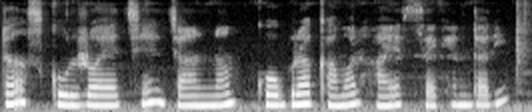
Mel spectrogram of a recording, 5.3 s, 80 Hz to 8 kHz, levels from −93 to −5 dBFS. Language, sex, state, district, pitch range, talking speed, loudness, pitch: Bengali, female, Tripura, West Tripura, 210-240 Hz, 100 wpm, -15 LUFS, 220 Hz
